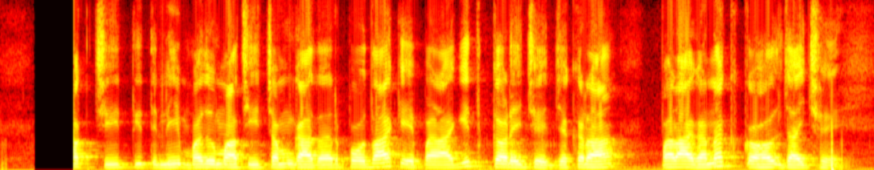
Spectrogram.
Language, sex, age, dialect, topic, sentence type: Maithili, male, 18-24, Eastern / Thethi, agriculture, statement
